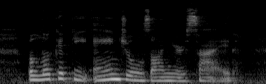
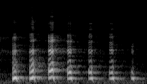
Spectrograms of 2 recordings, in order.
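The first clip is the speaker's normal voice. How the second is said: high, louder burst of laughter; laughing; 6 semitones higher, 5 dB louder than usual. Real, not acted. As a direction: crack up after the joke. Amused by own quote.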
